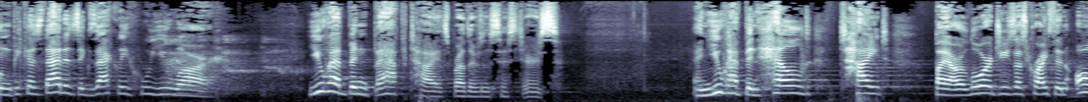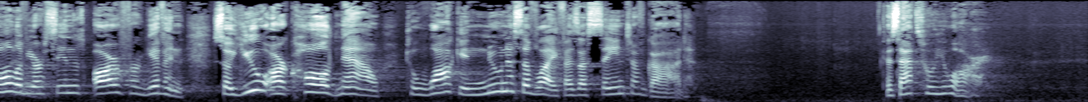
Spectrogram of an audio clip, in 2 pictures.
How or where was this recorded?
large echoing room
